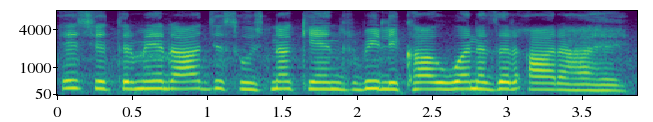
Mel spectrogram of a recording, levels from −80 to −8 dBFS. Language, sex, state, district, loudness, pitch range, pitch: Hindi, female, Uttar Pradesh, Lucknow, -14 LUFS, 235-255 Hz, 245 Hz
